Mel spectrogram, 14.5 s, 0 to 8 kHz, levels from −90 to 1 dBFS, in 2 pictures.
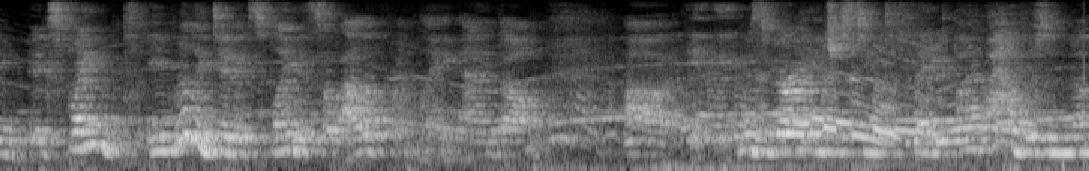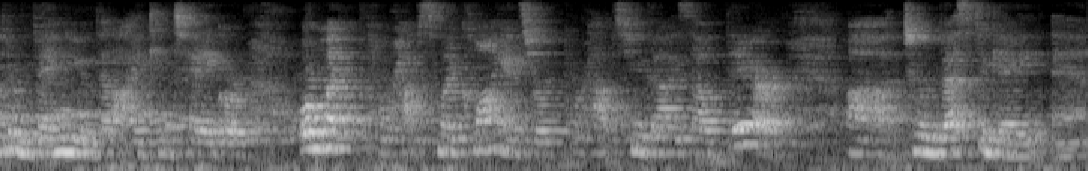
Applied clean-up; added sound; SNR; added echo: none; Motor vehicle (road) / Siren; 5 dB; reverberation time 0.5 s.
